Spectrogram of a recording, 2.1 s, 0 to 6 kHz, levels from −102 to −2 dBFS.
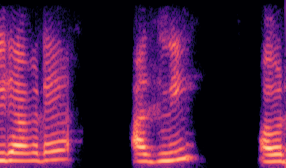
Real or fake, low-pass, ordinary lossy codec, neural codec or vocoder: fake; 5.4 kHz; Opus, 16 kbps; codec, 44.1 kHz, 7.8 kbps, Pupu-Codec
